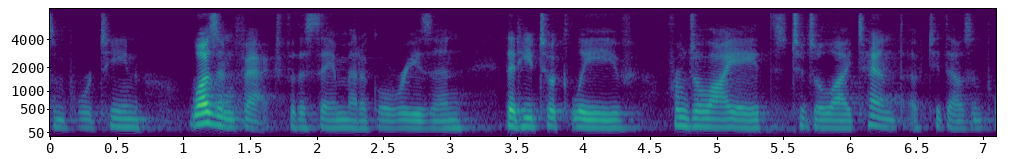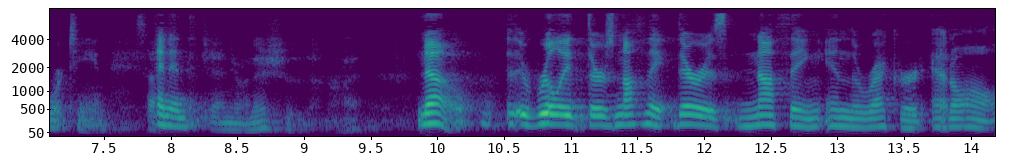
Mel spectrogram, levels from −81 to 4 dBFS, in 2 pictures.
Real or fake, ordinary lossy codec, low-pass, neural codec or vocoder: fake; MP3, 48 kbps; 7.2 kHz; codec, 24 kHz, 0.9 kbps, DualCodec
